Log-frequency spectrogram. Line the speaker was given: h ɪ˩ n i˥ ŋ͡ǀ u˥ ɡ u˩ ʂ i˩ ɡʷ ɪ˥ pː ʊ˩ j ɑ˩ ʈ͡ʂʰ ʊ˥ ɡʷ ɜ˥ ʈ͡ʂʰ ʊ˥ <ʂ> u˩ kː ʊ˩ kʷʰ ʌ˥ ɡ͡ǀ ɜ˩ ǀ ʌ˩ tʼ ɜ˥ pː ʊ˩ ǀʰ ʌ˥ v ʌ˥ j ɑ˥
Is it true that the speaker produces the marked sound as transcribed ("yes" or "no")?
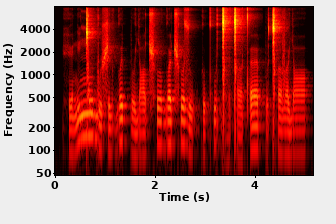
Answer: no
